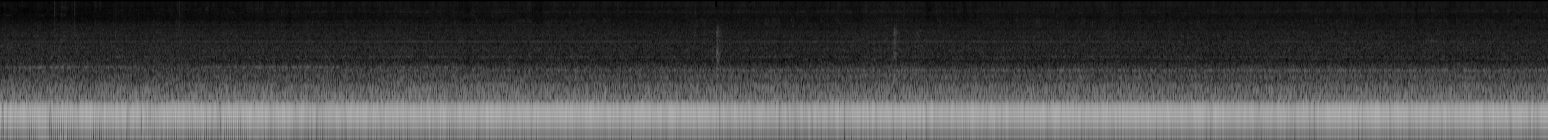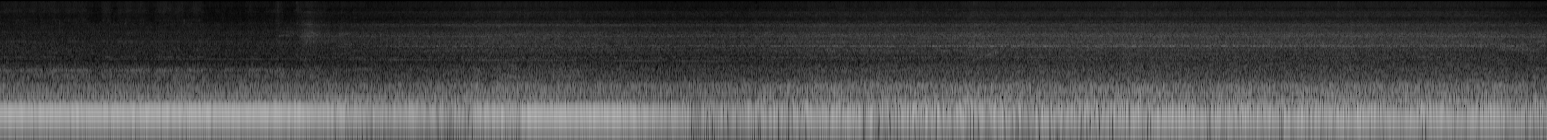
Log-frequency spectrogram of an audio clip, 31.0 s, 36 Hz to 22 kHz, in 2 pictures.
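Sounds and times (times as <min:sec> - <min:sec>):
airliner propellers droning: 0:00.0 - 0:30.9.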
